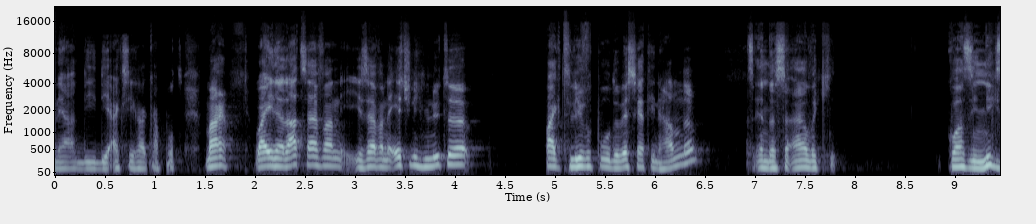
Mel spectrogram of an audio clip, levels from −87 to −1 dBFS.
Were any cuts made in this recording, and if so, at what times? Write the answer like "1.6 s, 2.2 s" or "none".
6.9 s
